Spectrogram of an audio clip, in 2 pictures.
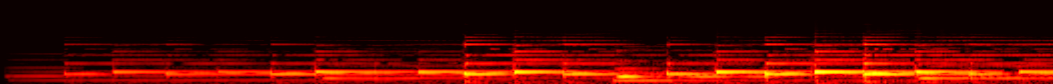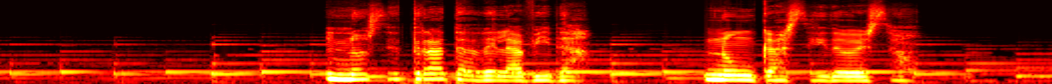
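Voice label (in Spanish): CORPORATIVO CASTELLANO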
